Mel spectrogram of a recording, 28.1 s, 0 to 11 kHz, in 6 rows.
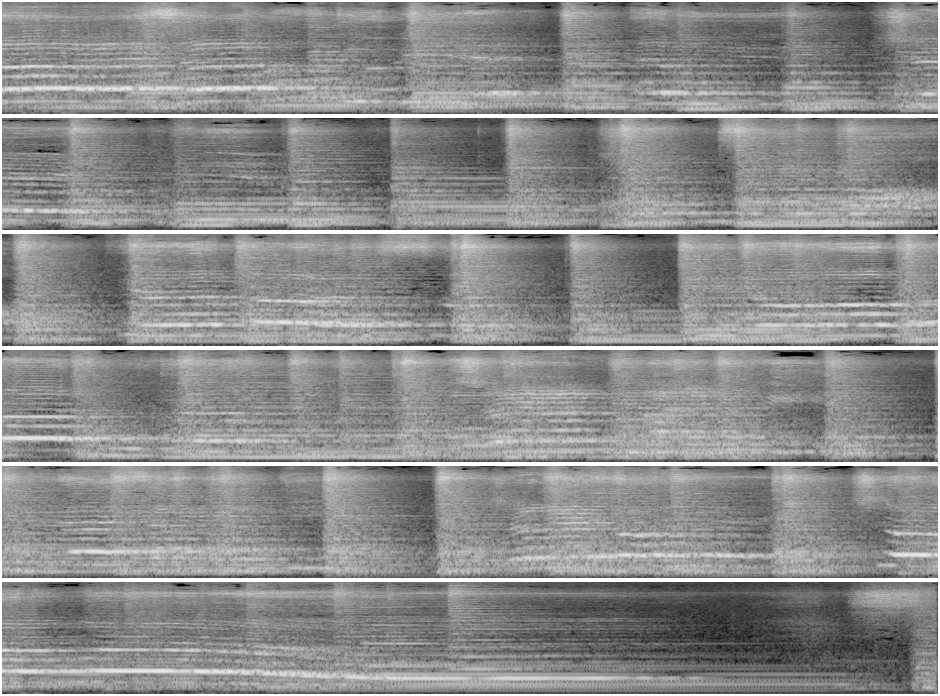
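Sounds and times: woman singing: 0.0 - 6.4, 7.7 - 12.0, 16.3 - 28.0
electric guitar: 0.0 - 28.0
strummed acoustic guitar: 0.0 - 28.0.

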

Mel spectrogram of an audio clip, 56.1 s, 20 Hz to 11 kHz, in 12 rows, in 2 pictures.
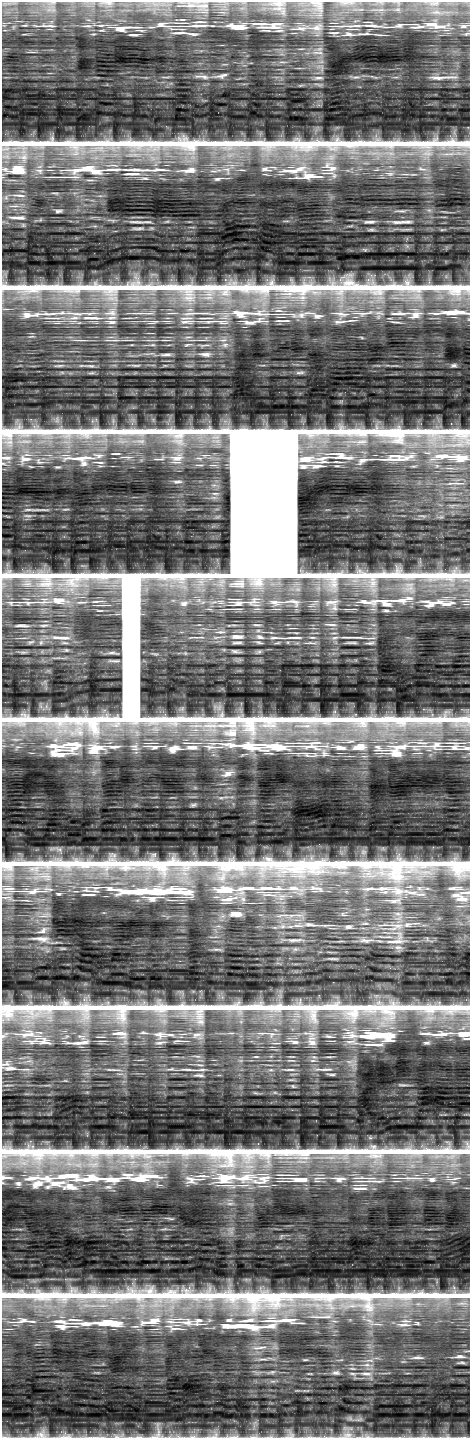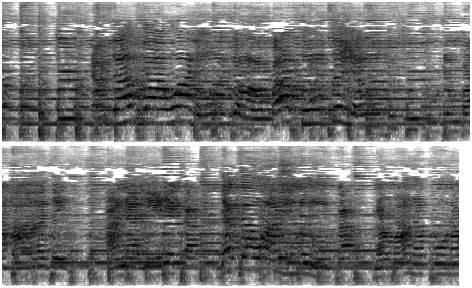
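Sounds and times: acoustic guitar strumming: 0.0 - 16.3, 17.0 - 56.0
person singing: 0.0 - 16.3, 17.0 - 56.0.

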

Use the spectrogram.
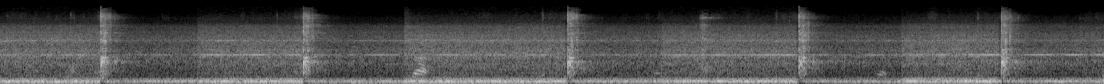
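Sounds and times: steady low hum: 0.0 - 11.0
bat cracking ball: 0.8 - 1.6, 2.9 - 3.5, 5.4 - 6.2, 6.9 - 8.5, 9.8 - 10.5.

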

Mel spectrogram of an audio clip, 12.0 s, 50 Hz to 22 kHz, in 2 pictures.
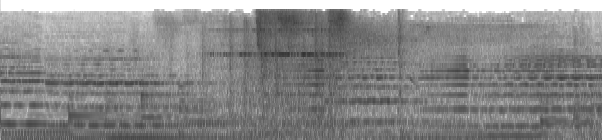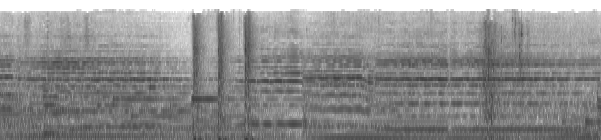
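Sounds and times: soft string music: 0.0 - 12.0
train brakes squealing: 1.6 - 4.4.

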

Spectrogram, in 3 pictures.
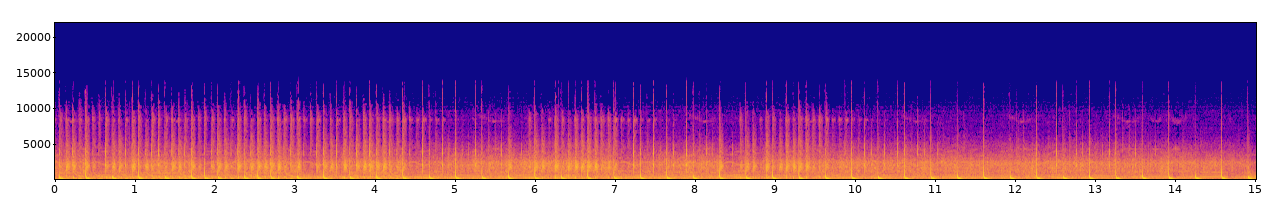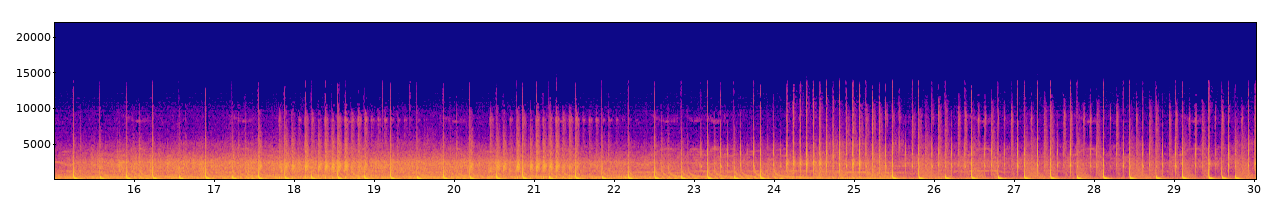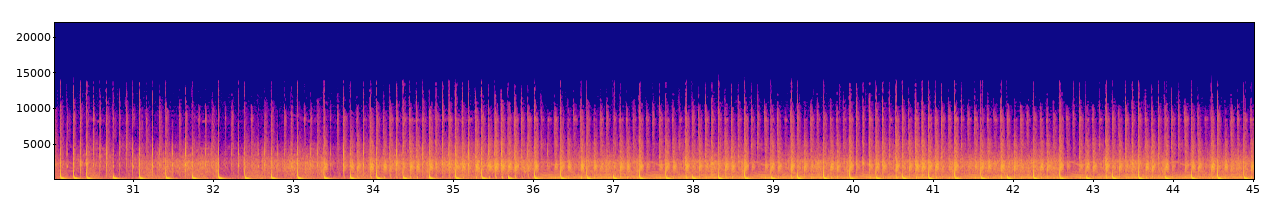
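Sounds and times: repeating synth riff: 0.0 - 45.0.

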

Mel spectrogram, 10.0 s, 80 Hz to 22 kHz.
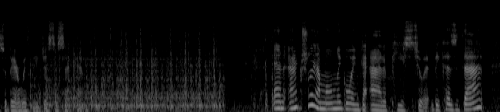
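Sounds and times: sewing machine running: 0.4 - 4.6.

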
